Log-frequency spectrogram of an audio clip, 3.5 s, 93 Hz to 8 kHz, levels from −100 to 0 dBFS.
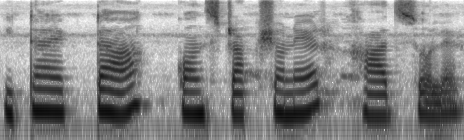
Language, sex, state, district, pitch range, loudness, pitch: Bengali, female, Assam, Hailakandi, 200-235 Hz, -15 LUFS, 220 Hz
